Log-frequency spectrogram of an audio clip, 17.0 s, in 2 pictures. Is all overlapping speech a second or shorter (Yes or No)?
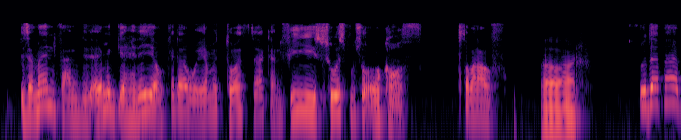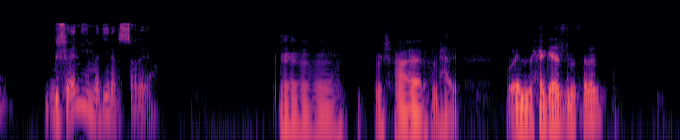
Yes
